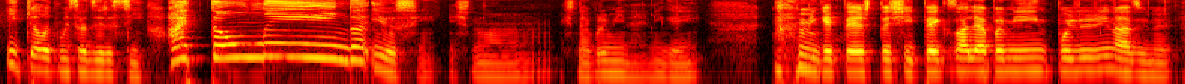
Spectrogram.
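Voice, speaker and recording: Podcast host, young woman, European Portuguese accent, lowish voice, animated anecdotes with laughter. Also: fairly quick, vocal fry. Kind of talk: casual storytelling chat.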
